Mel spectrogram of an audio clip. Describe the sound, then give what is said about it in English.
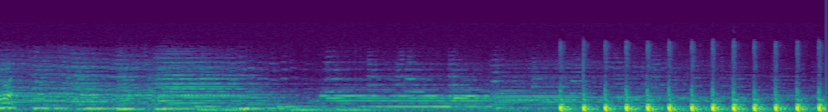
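A rapid, steady series of about a dozen sharp knocks on the rear door of Floyd Duvall's house, loud and evenly spaced, comes in after several seconds of sustained tonal sound that carries on faintly beneath the knocking. “Floyd Duvall hesitated before answering the rap on his rear door.”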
